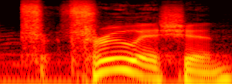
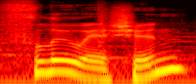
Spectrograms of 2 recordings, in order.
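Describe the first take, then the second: First: The word is said with an r sound. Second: The word is said with an l sound. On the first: The speaker calls it right. "Fruition, not not fluition" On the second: The speaker calls it wrong. "not not fluition"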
